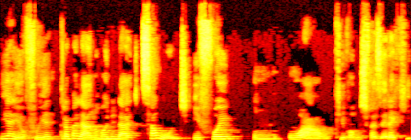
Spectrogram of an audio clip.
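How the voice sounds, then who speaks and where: A woman with a Carioca accent speaks at a moderate pace in a dark, mellow tone, her fairly high pitch carried by lively intonation. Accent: Carioca accent, noticeable. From Rio de Janeiro, Brazil. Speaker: pelvic physiotherapist. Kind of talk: interview. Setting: studio, in person.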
